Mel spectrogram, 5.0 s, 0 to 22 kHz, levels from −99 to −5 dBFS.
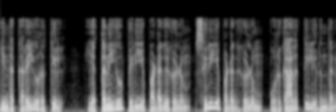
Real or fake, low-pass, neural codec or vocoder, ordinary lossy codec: fake; 10.8 kHz; vocoder, 24 kHz, 100 mel bands, Vocos; none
